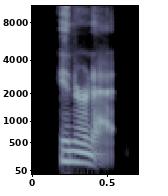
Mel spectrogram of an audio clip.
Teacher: That first T often just disappears completely and it becomes internet.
